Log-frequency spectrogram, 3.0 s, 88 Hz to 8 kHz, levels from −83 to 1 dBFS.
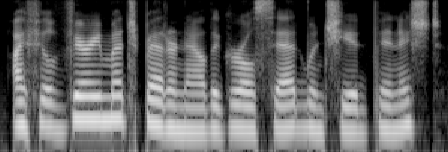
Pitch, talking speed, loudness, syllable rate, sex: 185 Hz, 260 wpm, -17 LUFS, 6.1 syllables/s, female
